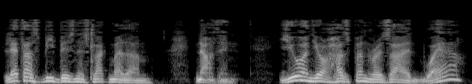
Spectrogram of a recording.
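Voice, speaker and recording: Narrator playing a polite sleuth, formal and probing, husky, lively delivery. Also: male voice, mid-range voice, normal speed, no echo, pitched above the performer's own voice. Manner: formal, businesslike, probing questions. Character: courteous, precise foreign male detective, middle-aged.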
